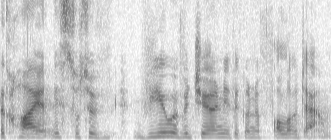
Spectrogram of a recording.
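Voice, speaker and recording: In a very clean recording with a silent background, a woman speaks at a moderate pace. Her tone is bright and sharp, with an Australian accent. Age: 60s. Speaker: clinic owner and conference speaker. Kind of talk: conference talk.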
